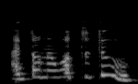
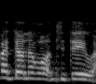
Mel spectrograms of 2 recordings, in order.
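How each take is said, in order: First: Much higher put-on voice, laugh close behind; acted admission of cluelessness. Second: Said in the usual way. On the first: Shown as a demonstration. Improviser showing the host a toolkit trick, comic put-on helplessness. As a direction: play being stumped in a high comic voice. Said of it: "I can actually say".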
